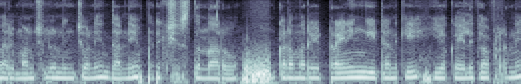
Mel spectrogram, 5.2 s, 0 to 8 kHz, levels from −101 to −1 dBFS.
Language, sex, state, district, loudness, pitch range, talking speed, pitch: Telugu, male, Andhra Pradesh, Sri Satya Sai, -16 LUFS, 135-150 Hz, 150 wpm, 145 Hz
